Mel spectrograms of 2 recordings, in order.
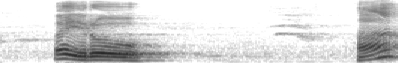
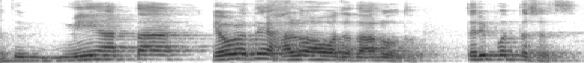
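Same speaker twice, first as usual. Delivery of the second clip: usual speaking voice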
